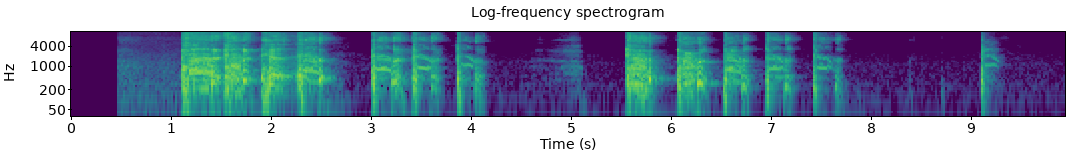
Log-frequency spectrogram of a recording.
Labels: {"expert_labels": [{"quality": "ok", "cough_type": "dry", "dyspnea": false, "wheezing": false, "stridor": false, "choking": true, "congestion": false, "nothing": false, "diagnosis": "COVID-19", "severity": "severe"}], "age": 32, "gender": "male", "respiratory_condition": false, "fever_muscle_pain": true, "status": "symptomatic"}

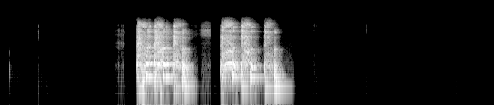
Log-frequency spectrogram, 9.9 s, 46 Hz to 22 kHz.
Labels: {"expert_labels": [{"quality": "good", "cough_type": "dry", "dyspnea": false, "wheezing": false, "stridor": false, "choking": false, "congestion": false, "nothing": true, "diagnosis": "upper respiratory tract infection", "severity": "mild"}], "age": 36, "gender": "male", "respiratory_condition": false, "fever_muscle_pain": true, "status": "COVID-19"}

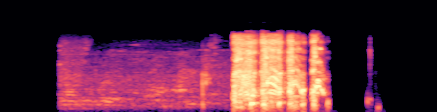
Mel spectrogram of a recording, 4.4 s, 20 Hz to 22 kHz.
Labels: {"expert_labels": [{"quality": "good", "cough_type": "dry", "dyspnea": false, "wheezing": false, "stridor": false, "choking": false, "congestion": false, "nothing": true, "diagnosis": "upper respiratory tract infection", "severity": "mild"}], "age": 26, "gender": "male", "respiratory_condition": false, "fever_muscle_pain": false, "status": "healthy"}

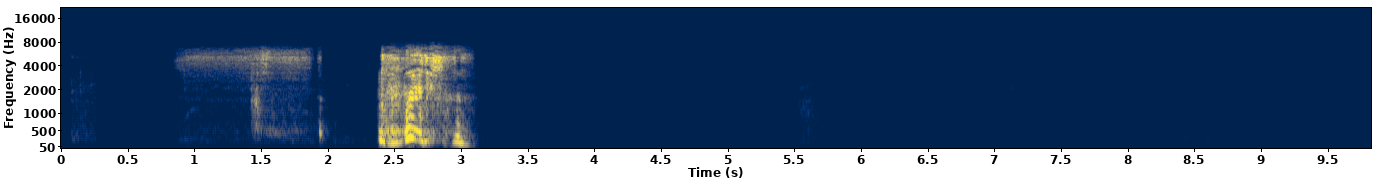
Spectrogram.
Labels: {"expert_labels": [{"quality": "ok", "cough_type": "dry", "dyspnea": false, "wheezing": false, "stridor": false, "choking": false, "congestion": false, "nothing": true, "diagnosis": "COVID-19", "severity": "mild"}], "age": 28, "gender": "male", "respiratory_condition": false, "fever_muscle_pain": true, "status": "healthy"}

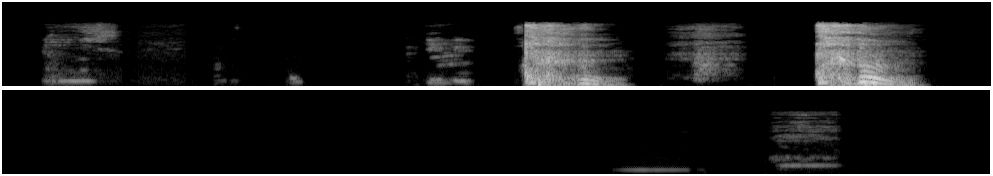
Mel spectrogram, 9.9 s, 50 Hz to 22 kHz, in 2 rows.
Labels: {"expert_labels": [{"quality": "ok", "cough_type": "unknown", "dyspnea": false, "wheezing": false, "stridor": false, "choking": false, "congestion": false, "nothing": true, "diagnosis": "healthy cough", "severity": "pseudocough/healthy cough"}], "age": 43, "gender": "male", "respiratory_condition": false, "fever_muscle_pain": false, "status": "COVID-19"}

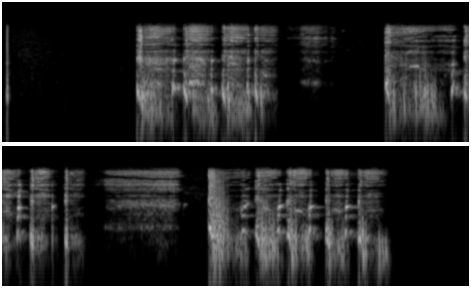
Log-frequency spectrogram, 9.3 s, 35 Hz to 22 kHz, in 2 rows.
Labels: {"expert_labels": [{"quality": "good", "cough_type": "dry", "dyspnea": true, "wheezing": false, "stridor": false, "choking": false, "congestion": false, "nothing": false, "diagnosis": "upper respiratory tract infection", "severity": "severe"}], "age": 41, "gender": "female", "respiratory_condition": true, "fever_muscle_pain": false, "status": "symptomatic"}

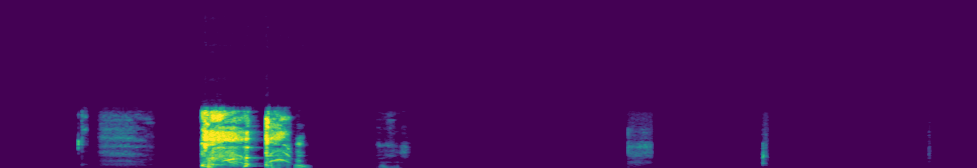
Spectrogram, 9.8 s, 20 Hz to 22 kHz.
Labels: {"expert_labels": [{"quality": "good", "cough_type": "wet", "dyspnea": false, "wheezing": false, "stridor": false, "choking": false, "congestion": false, "nothing": true, "diagnosis": "lower respiratory tract infection", "severity": "mild"}], "age": 42, "gender": "female", "respiratory_condition": true, "fever_muscle_pain": false, "status": "symptomatic"}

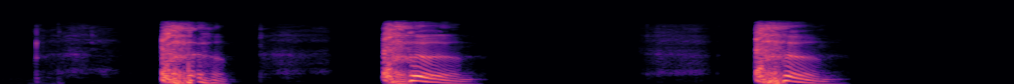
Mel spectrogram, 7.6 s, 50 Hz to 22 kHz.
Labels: {"expert_labels": [{"quality": "good", "cough_type": "unknown", "dyspnea": false, "wheezing": false, "stridor": false, "choking": false, "congestion": false, "nothing": true, "diagnosis": "healthy cough", "severity": "pseudocough/healthy cough"}], "age": 26, "gender": "male", "respiratory_condition": true, "fever_muscle_pain": false, "status": "symptomatic"}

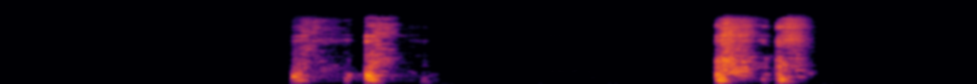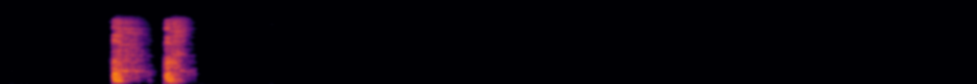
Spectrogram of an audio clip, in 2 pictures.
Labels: {"expert_labels": [{"quality": "ok", "cough_type": "unknown", "dyspnea": false, "wheezing": false, "stridor": false, "choking": false, "congestion": false, "nothing": true, "diagnosis": "healthy cough", "severity": "pseudocough/healthy cough"}]}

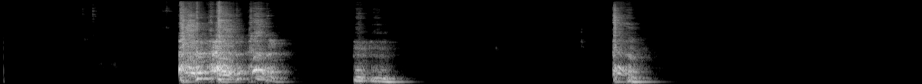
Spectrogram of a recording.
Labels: {"expert_labels": [{"quality": "ok", "cough_type": "unknown", "dyspnea": false, "wheezing": false, "stridor": false, "choking": false, "congestion": false, "nothing": true, "diagnosis": "healthy cough", "severity": "pseudocough/healthy cough"}], "age": 50, "gender": "male", "respiratory_condition": false, "fever_muscle_pain": false, "status": "healthy"}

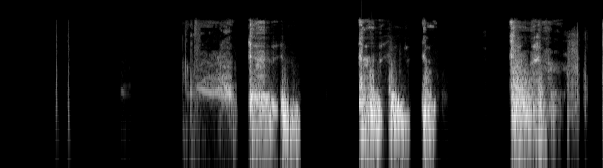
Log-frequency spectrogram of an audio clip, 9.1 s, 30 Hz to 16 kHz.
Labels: {"expert_labels": [{"quality": "ok", "cough_type": "wet", "dyspnea": false, "wheezing": false, "stridor": false, "choking": false, "congestion": false, "nothing": true, "diagnosis": "obstructive lung disease", "severity": "severe"}], "age": 24, "gender": "male", "respiratory_condition": false, "fever_muscle_pain": true, "status": "symptomatic"}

